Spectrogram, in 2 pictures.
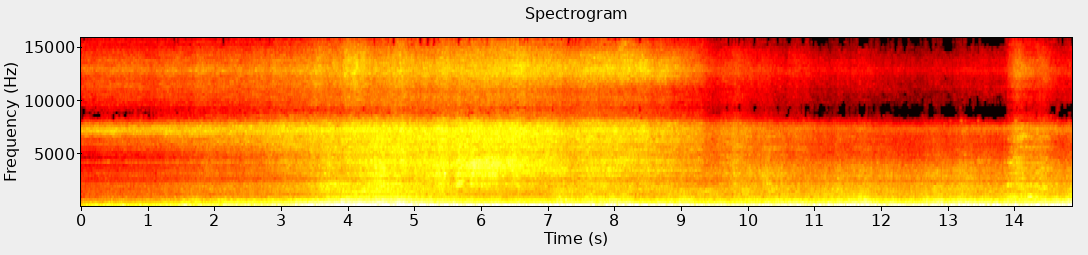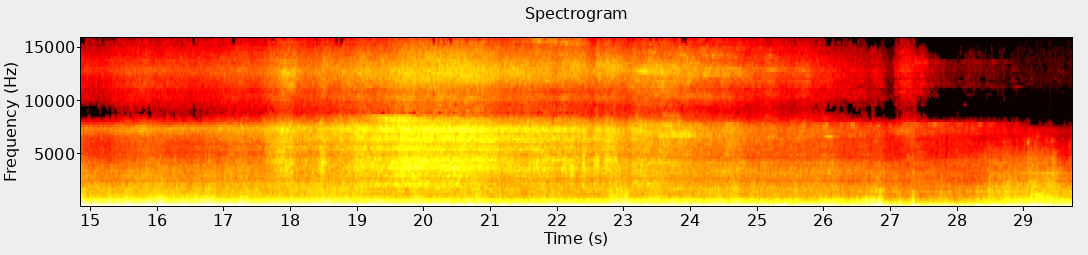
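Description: Slow uphill freight train, led by an E483 electric locomotive and made up of sliding-tarpaulin wagons, rolling past on the main line. The sound grows over the first three seconds or so as the train arrives, then holds a steady, loud noise of wheels on rail and wagons running.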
